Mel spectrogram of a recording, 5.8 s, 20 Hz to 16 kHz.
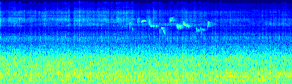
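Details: Trangia X2 multi-fuel burner after priming and heating up: steady, even roar with no sputtering or surging; burning cleanly.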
